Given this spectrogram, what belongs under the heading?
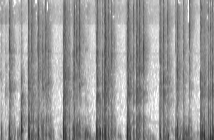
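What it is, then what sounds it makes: Paper gift bag being scratched and crinkled. Long pink acrylic nails scratch and crinkle an empty white Pandora paper shopping bag with black rope handles, held close to the mic. Bursts of dry, papery crackles and scratchy taps come in quick clusters separated by short silences. The sound is close and heavy in the low end, with no ringing.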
